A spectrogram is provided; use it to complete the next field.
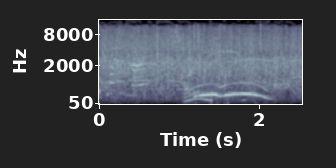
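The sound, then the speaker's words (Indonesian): A steady wash of audience applause, loud and continuous, with a voice letting out a drawn-out, rising-and-falling cheer over the clapping midway through. “tangan penonton.”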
